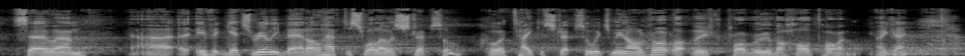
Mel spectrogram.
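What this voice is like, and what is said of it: Strained, unwell-sounding voice. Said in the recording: “My voice is, as you can probably tell, not at its best.”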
